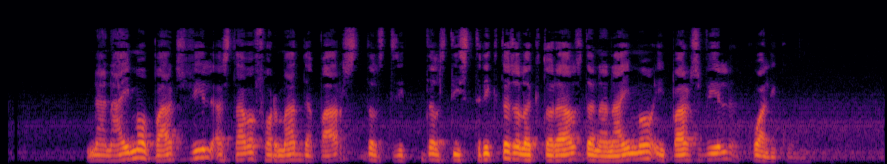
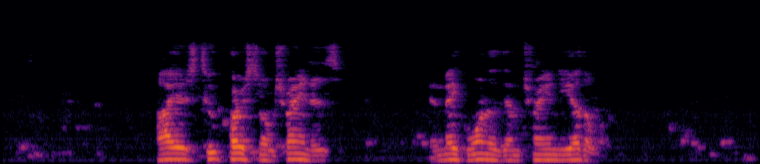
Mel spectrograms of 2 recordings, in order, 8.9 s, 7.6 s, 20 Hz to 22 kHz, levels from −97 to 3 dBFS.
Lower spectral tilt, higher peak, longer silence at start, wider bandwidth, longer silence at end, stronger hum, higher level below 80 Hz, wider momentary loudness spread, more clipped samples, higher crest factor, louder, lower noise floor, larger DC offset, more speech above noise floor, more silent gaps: about the same, -6 dB/octave vs -6 dB/octave; first, -12 dBFS vs -18 dBFS; first, 0.85 s vs 0.2 s; first, 11 kHz vs 7.4 kHz; first, 0.9 s vs 0.35 s; neither; about the same, -84 dBFS vs -80 dBFS; second, 10 LU vs 18 LU; neither; about the same, 20 dB vs 22 dB; first, -31 LUFS vs -37 LUFS; second, -68 dBFS vs -83 dBFS; neither; second, 38 dB vs 46 dB; neither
